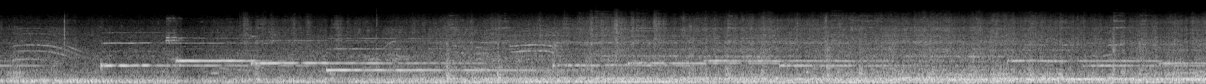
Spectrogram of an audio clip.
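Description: KAI Commuter electric train passing close by at a level crossing: a steady rumble of wheels and running gear that grows louder near the end, with a low motor hum coming in late. A tune of held high notes plays over it.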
